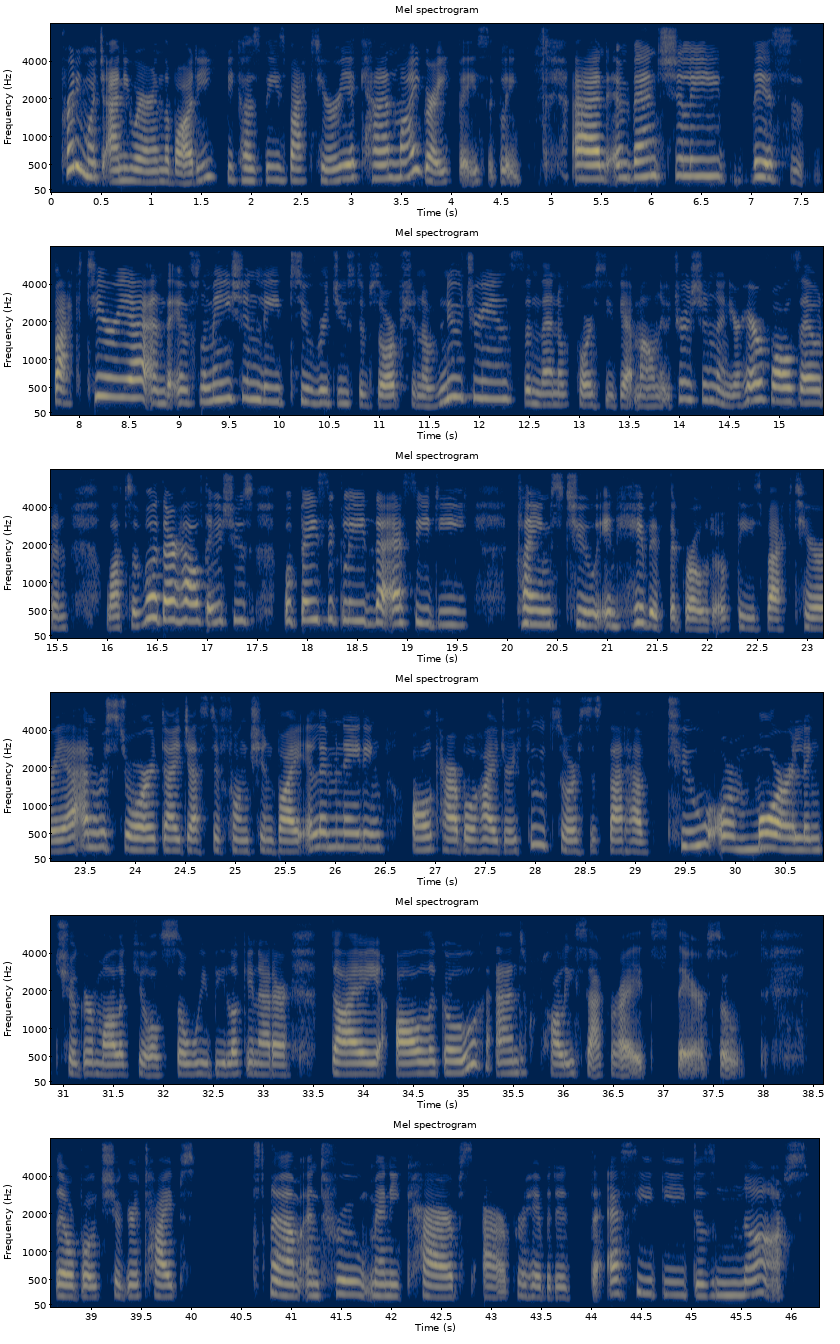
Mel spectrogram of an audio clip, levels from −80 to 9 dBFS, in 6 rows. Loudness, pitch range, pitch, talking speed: -30 LUFS, 195-265 Hz, 225 Hz, 130 wpm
